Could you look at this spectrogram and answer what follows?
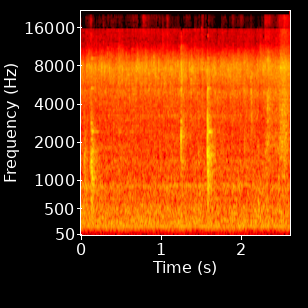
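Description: Turkey meatballs with oregano cooking in a pan, giving a steady, faint sizzle throughout with a few brief crackles and pops, no talking.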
